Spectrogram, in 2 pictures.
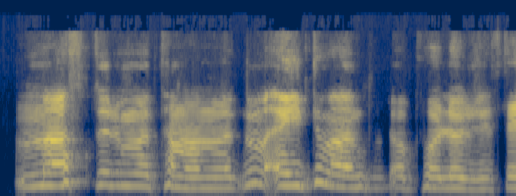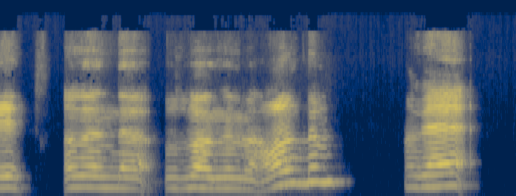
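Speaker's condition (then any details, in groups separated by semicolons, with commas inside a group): Cerebral palsy; affects gross and fine motor muscle systems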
